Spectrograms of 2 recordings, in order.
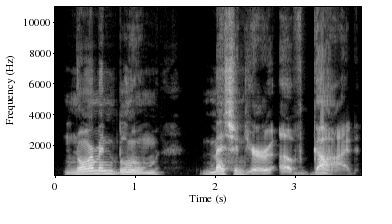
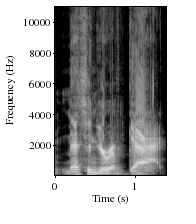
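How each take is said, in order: First: Slow, weighty reading of a title; grand announcement. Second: Mock announcer-style delivery; Dan Aykroyd. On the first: Retold or imitated. Reading a shocking chapter title aloud, slow and portentous. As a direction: draw out each word for the reveal. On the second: Storyteller repeating the chapter title, imitating a comic actor. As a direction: punch out the title as an impression. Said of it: "as Dan Aykroyd would say".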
